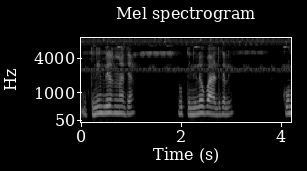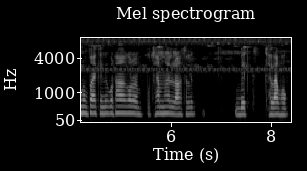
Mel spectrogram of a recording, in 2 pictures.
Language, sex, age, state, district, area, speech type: Assamese, female, 60+, Assam, Golaghat, rural, spontaneous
